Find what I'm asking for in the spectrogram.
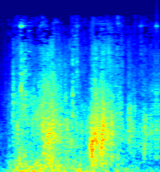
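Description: Footsteps crunch across gritty red dirt, a few steady scraping steps with a dry, rough texture at moderate loudness, with no one speaking.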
